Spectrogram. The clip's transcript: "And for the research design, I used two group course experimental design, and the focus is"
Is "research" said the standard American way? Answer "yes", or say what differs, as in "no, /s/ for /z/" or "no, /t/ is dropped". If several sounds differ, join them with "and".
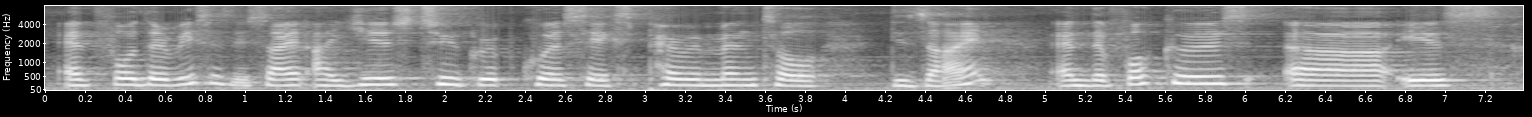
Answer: no, /s/ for /tʃ/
